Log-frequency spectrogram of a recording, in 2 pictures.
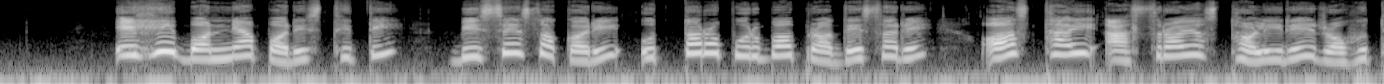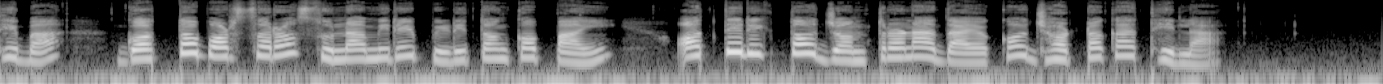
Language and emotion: Odia, neutral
